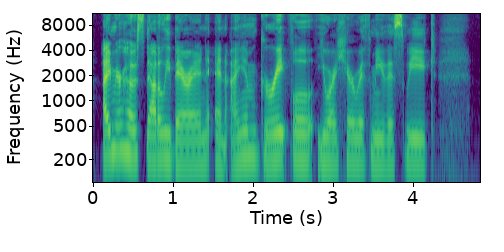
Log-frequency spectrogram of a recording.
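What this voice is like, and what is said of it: Sick, congested voice with sniffles. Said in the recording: “As you might be able to tell from my voice, I'm a little under the weather, so apologize for a sniffle here and there”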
